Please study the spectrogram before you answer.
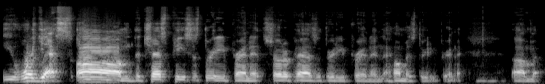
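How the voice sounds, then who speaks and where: A man with a very deep, rough-edged voice talks casually as a stream guest. He is easygoing and enthusiastic, pausing often and feeling for words as he explains. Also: a little mellow. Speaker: guest voice actor and cosplayer. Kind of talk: casual chat.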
